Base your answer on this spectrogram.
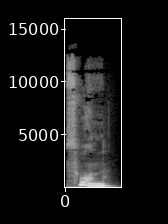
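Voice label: "swan", British English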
